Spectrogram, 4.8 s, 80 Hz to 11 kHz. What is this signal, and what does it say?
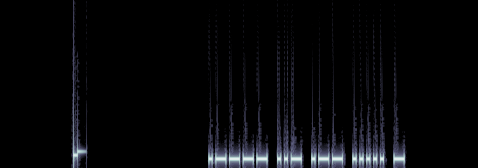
Morse code, heard as a keyed tone, about 36 wpm, 700 Hz. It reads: 1UW5T
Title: Five Challenging Letter-Number Combinations 35wpm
